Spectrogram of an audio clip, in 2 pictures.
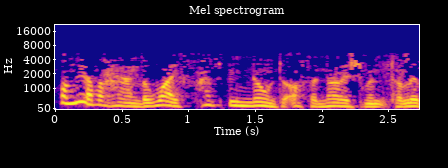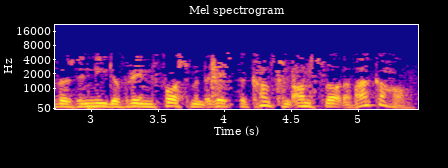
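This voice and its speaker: A fairly high male voice, an actor as a long-winded pub landlord in a radio play. He is pompous and flowery. The recording is muffled, with noticeable noise. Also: animated, rapid-fire, close to an everyday voice. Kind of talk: radio drama acting.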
